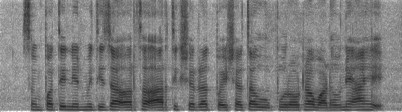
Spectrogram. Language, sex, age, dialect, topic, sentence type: Marathi, female, 25-30, Varhadi, banking, statement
